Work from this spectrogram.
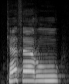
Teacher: Твердое произношение ра после двух мягких звуков. Кафару. Два счета.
